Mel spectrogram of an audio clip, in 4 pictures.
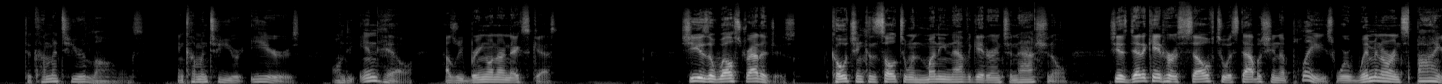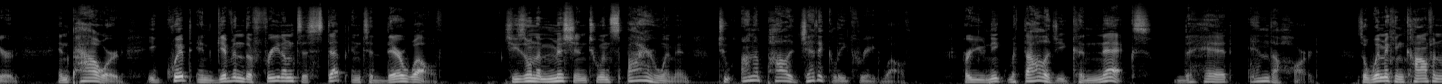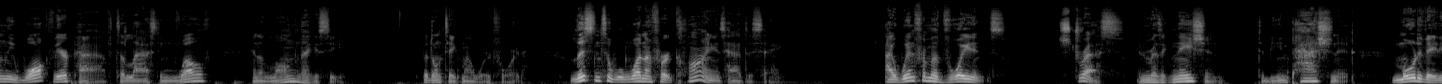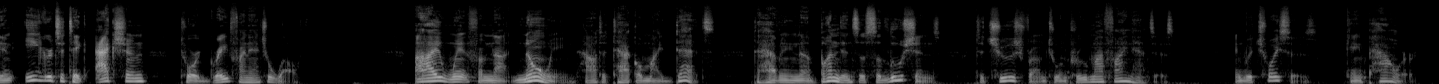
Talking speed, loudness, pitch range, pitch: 160 wpm, -30 LUFS, 95-140 Hz, 115 Hz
